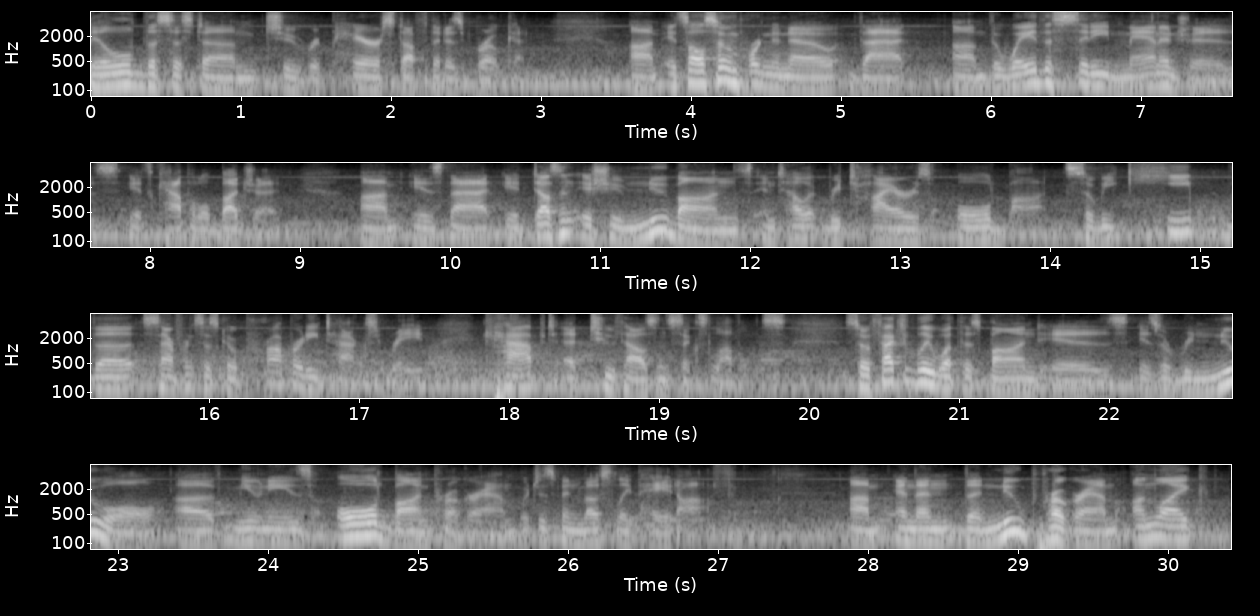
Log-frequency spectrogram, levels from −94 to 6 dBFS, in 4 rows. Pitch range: 110-145 Hz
